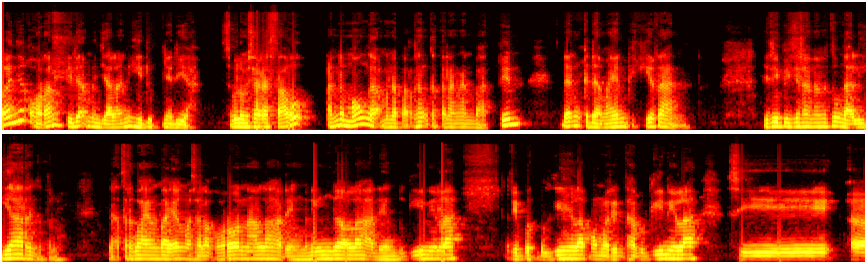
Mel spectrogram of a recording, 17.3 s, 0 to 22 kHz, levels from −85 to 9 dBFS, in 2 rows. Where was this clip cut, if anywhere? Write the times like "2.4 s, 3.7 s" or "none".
2.0 s

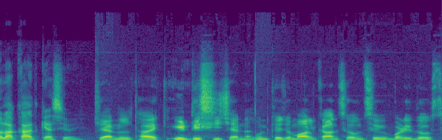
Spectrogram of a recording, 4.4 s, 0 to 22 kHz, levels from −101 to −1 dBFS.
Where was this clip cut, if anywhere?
0.9 s, 2.6 s

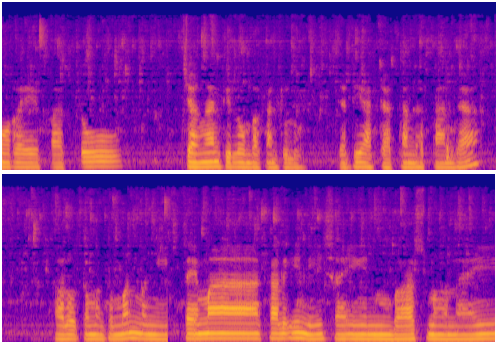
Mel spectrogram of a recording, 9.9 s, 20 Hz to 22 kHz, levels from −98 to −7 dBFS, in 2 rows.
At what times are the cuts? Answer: 6.6 s

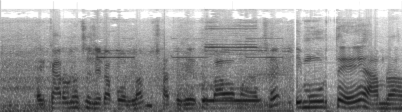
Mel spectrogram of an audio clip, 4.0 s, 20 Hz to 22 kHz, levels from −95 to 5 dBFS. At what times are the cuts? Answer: 2.9 s

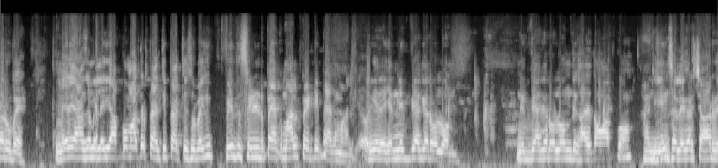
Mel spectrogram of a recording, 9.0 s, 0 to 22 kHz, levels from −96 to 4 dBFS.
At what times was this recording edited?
4.5 s

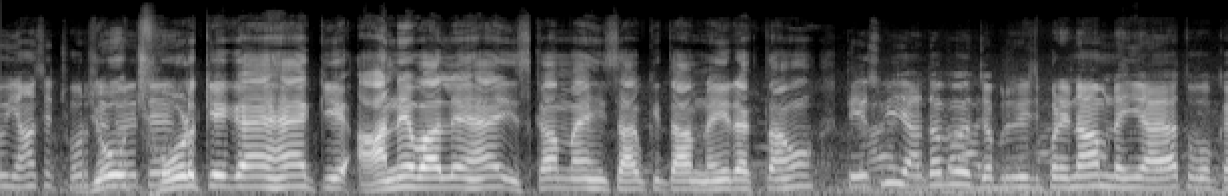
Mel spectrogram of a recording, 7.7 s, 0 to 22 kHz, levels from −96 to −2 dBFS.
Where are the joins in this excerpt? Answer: 5.2 s

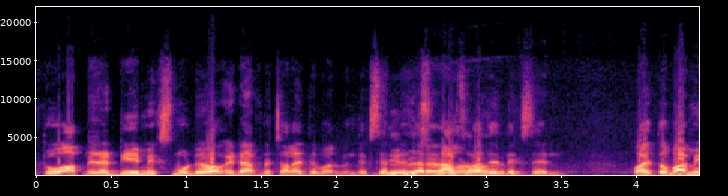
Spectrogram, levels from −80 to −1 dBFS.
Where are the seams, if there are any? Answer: none

